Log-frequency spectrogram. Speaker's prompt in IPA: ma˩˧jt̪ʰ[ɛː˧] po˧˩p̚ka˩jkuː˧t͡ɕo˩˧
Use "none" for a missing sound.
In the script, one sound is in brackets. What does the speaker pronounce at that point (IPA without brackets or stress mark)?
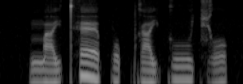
ɛː˥˨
